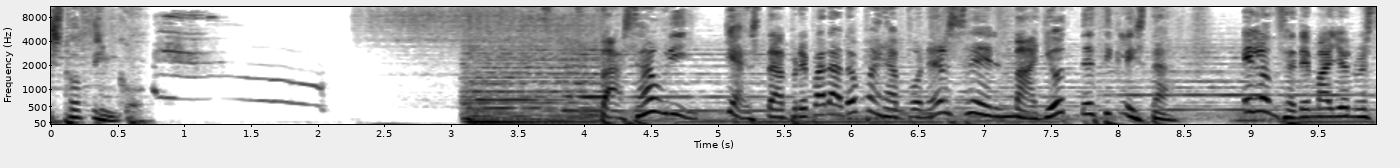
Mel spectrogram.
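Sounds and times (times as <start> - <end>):
speech: 0.1 - 0.8, 4.2 - 9.9
cat meowing: 0.8 - 2.2.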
